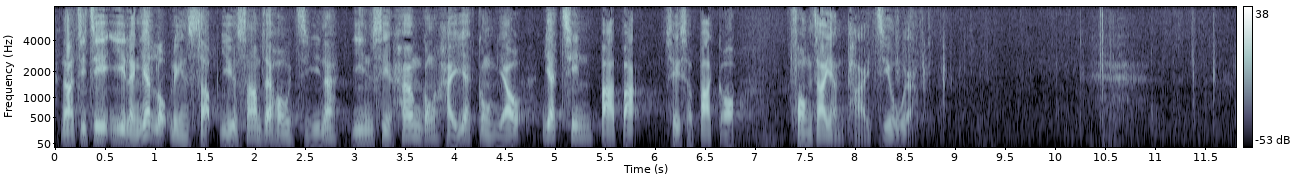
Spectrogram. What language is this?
Cantonese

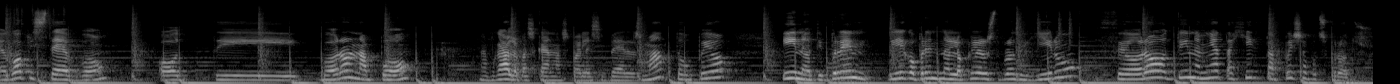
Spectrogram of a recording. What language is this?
Greek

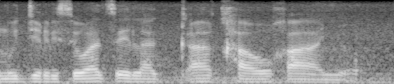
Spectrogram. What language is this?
Tswana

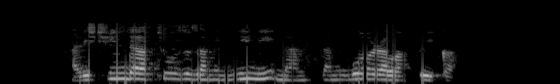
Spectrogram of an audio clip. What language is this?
Swahili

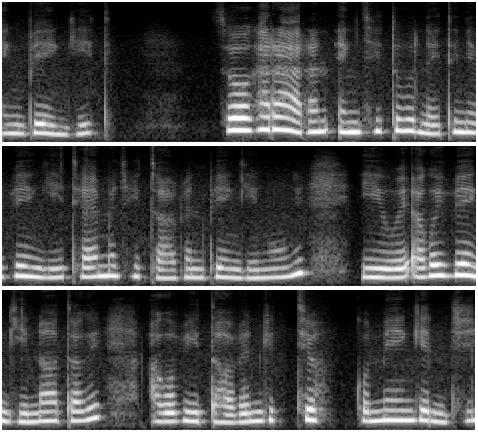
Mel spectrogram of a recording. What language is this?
Kalenjin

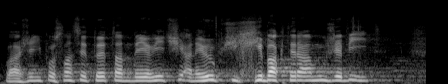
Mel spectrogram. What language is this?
Czech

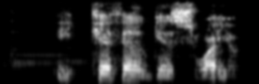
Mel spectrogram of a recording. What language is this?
Kabyle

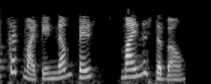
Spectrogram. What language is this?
Gujarati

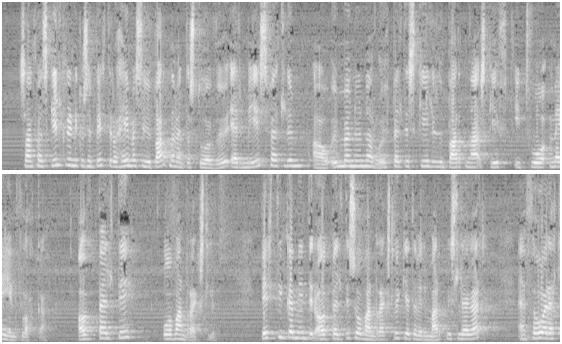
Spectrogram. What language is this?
Icelandic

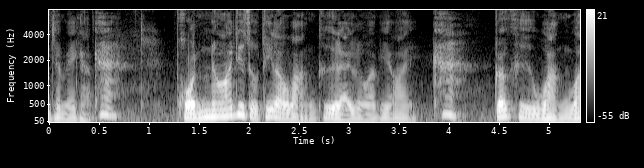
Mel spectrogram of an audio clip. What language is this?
Thai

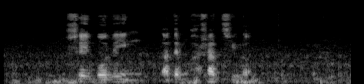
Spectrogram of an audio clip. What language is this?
Bangla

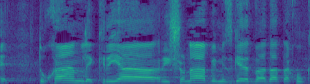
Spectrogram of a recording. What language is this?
Hebrew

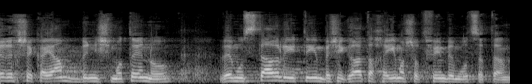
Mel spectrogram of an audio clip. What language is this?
Hebrew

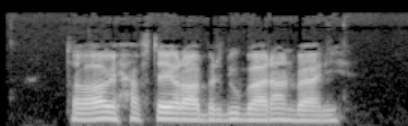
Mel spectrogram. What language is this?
Central Kurdish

